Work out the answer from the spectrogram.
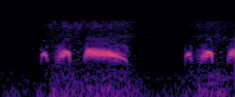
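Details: Lure call of a spotted dove for trapping others of its kind: a soft note, a second hoot, then a long mellow coo that sags in pitch, and the next phrase just starting at the end.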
